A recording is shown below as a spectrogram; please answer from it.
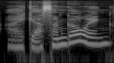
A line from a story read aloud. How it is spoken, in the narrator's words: sighed Ellie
